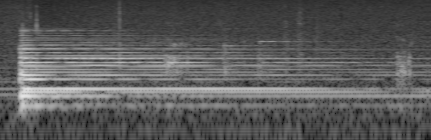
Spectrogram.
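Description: Upright piano: a loud chord struck about a quarter second in and left to ring, fading slowly, with a few softer higher notes played over it.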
